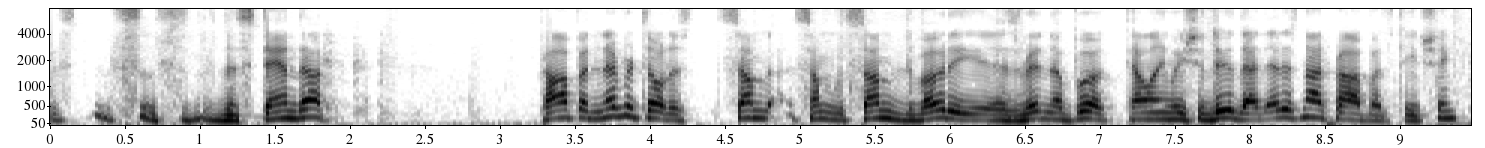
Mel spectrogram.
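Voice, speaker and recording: Older male teacher, devotional talk, earnest and emphatic, smooth clear voice pitched a little high. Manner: earnest, emphatic, repeats words for stress. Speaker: spiritual teacher giving a lecture. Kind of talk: devotional lecture to a home group.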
